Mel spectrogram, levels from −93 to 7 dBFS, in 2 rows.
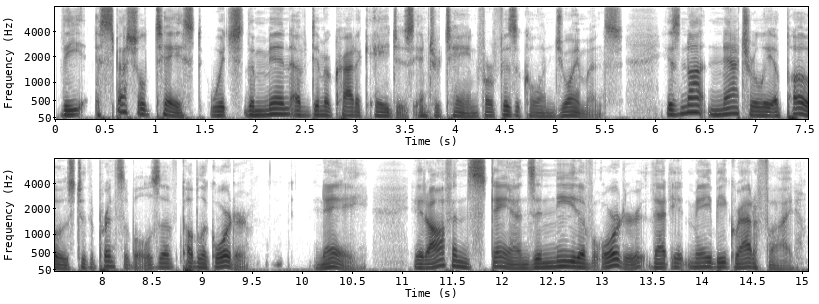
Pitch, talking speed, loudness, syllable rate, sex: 110 Hz, 145 wpm, -20 LUFS, 4.7 syllables/s, male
